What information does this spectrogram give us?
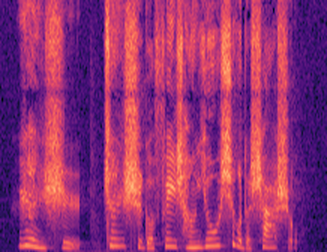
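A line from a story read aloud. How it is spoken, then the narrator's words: Sighing. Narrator (Chinese): 聂隐娘不禁叹息说道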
